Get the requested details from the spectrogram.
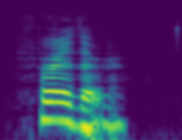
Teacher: The stress is on the first syllable, further.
